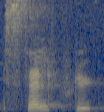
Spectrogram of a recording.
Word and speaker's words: Selfflux: en aparté qu'on dit Selflux. Oui, voilà, ouais, parce qu'on parle des flux, les flux de production, donc je ne prononce pas le X à la fin.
